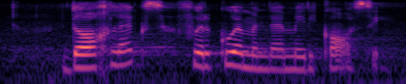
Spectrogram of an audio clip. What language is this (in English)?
Afrikaans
